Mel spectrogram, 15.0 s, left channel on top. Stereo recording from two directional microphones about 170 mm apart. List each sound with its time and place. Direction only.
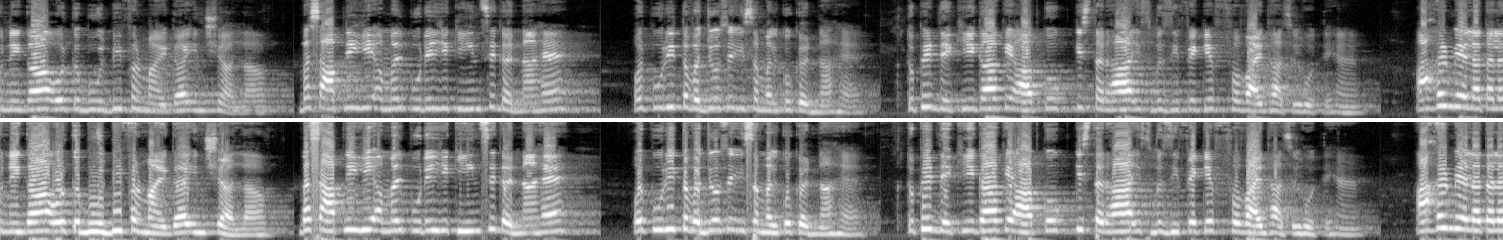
0.0 s speech: 30° right (ahead or behind)
3.0 s a woman's voice: 25° right (ahead or behind)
